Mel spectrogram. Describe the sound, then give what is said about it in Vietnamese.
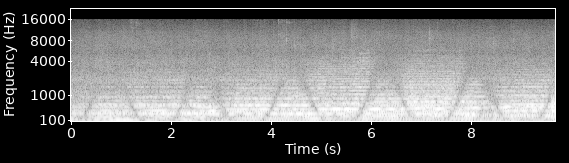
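Steady rain falls in a continuous, even hiss that holds at the same level from start to finish, with no voices. “Hôm nay trời mưa đó. Trời mưa nên là nó hơi lát.”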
